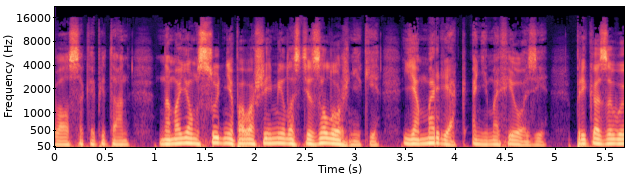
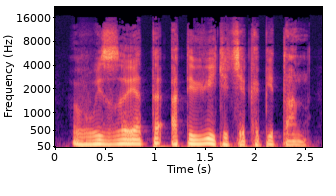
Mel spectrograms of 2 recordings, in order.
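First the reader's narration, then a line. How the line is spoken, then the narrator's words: Hissed. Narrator (Russian): буквально прошипел Глоттер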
